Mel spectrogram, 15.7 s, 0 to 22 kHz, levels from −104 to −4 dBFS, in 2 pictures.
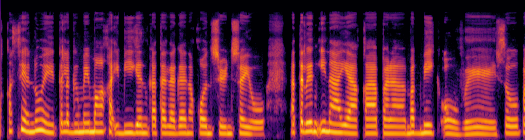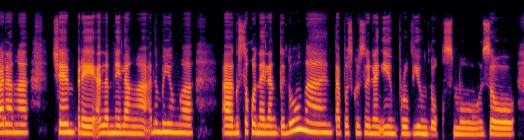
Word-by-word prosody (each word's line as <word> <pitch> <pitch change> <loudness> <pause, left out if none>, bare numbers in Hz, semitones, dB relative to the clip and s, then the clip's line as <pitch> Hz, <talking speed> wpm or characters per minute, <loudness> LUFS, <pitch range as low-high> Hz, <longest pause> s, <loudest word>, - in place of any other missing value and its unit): kasi 275 +2 0
ano, 270 +4 +4
eh, 235 -4 +1
talagang 240 0 -1
may 245 0 +4
mga 245 0 +2
kaibigan 215 +1 0
ka 215 - 0
talaga 205 -1 0
na 200 - -3
concerned 195 -1 -1
sa 205 -2 +1
'yo 175 -2 -3 0.3
at 230 0 -3
talagang 260 0 +5
inaya 225 -6 +4
ka 205 0 +2
para 195 -1 -1
mag-makeover. 190 -4 -1
So, 200 +2 -3
parang, 230 +1 0
ah, 225 0 0 0.3
siyempre 230 -4 +3
alam 210 0 +1
nila 210 -1 0
nga, 195 -1 -2
alam 250 - -1
mo 245 - +1
'yong, 230 -1 0
ah, 210 0 -3 0.4
ah, 210 -1 +4
gusto 220 +3 -3
ka 230 0 -1
nilang 205 -1 0
tulungan, 240 -1 +1
tapos 210 0 -5
gusto 215 0 -5
nilang 200 -1 -2
i-improve 195 -1 -3
'yong 190 -1 -1
looks 170 -2 -6
mo. 175 -1 -5
So, 175 -1 -1
210 Hz, 165 wpm, -21 LUFS, 195-230 Hz, 0.4 s, talagang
